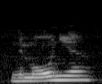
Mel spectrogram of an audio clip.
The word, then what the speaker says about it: pneumonia: Enfim, percebam, eu não pronunciei pneumonia, é pneumonia. Psychology, eu não pronunciei psychology. Também não pronunciei pterodactyl, é pterodactyl. Beleza?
